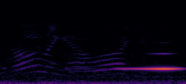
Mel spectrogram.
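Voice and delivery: high, slow sing-song "darling"; theatrical greeting. Real, not acted. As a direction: swoon the greeting like a diva. Caller greets hosts theatrically.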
